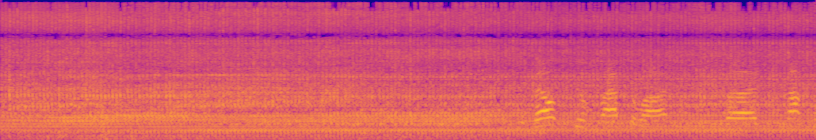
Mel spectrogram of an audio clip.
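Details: Homemade diesel air compressor, new belt on an unworn painted pulley, test run at full throttle while warming: steady diesel chug with loose, uneven slapping about one and a half times a second, the slack drive belt flapping.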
